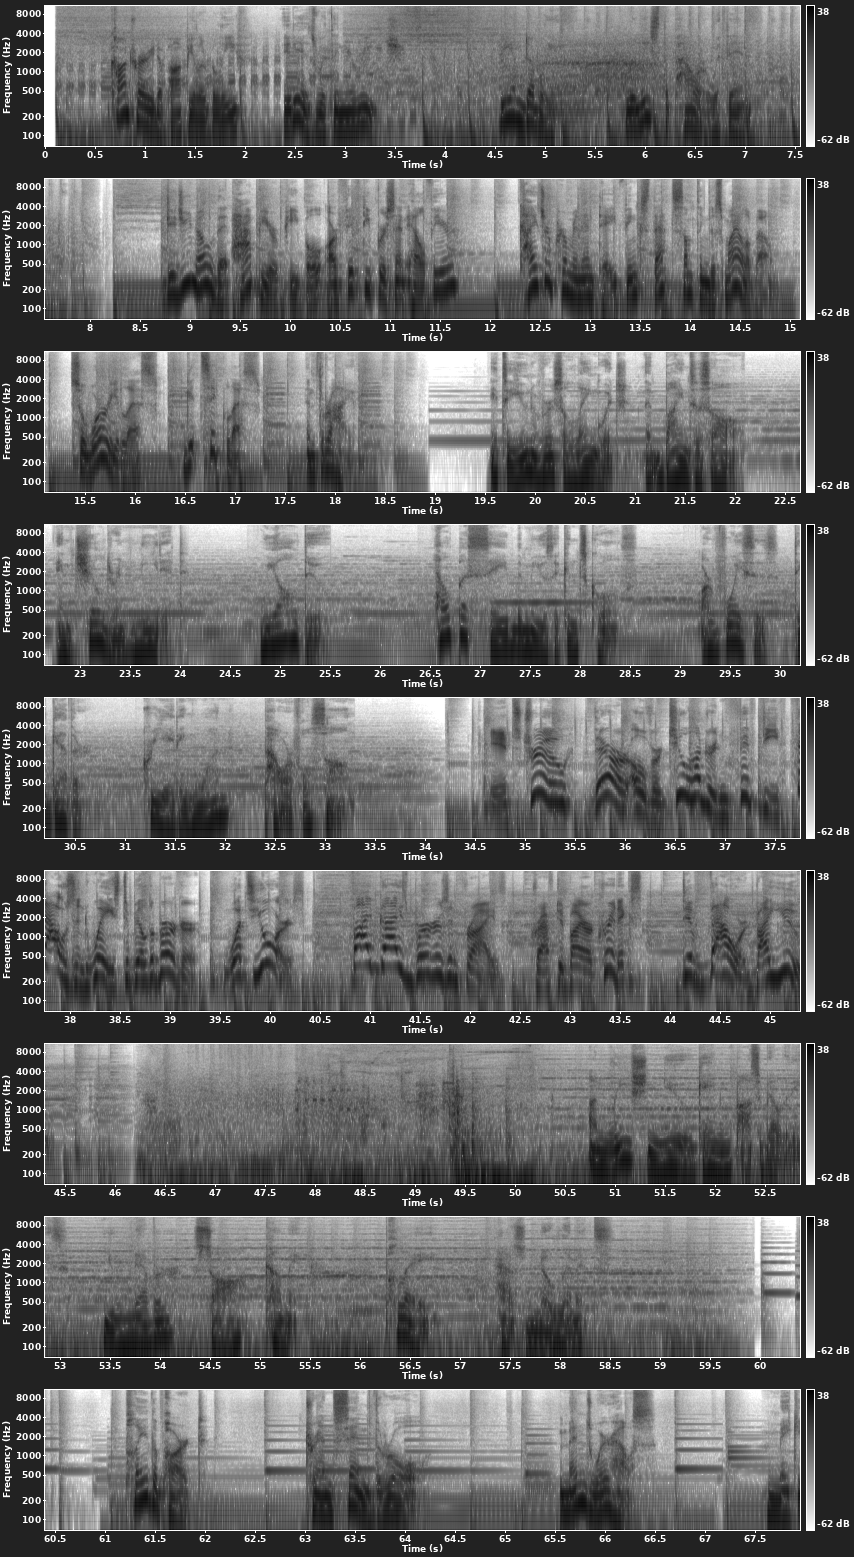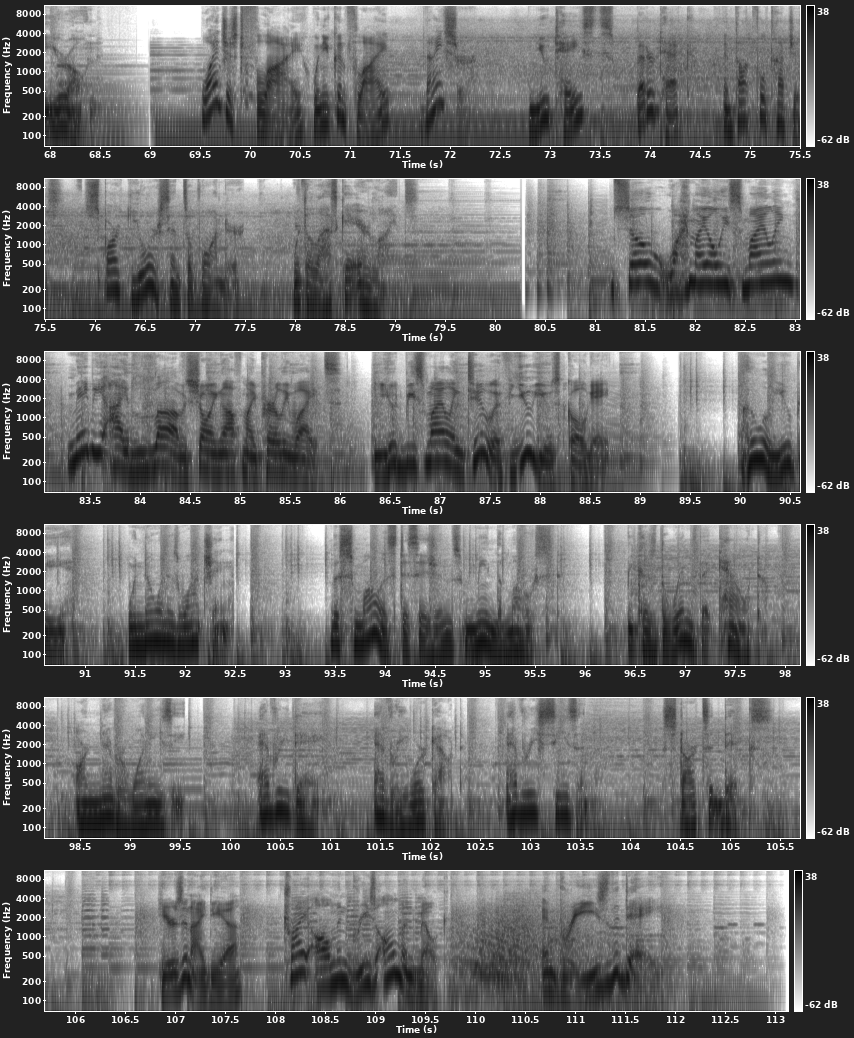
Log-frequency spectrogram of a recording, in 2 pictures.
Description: Commercial demo
• Friendly guy-next-door;
• Caring, empathetic;
• Professional, business, corporate; instructor;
